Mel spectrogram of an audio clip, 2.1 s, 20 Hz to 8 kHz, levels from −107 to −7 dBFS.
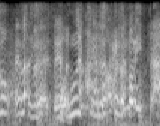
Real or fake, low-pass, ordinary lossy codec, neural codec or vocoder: fake; 7.2 kHz; none; codec, 24 kHz, 1.5 kbps, HILCodec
